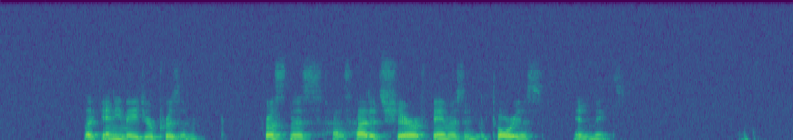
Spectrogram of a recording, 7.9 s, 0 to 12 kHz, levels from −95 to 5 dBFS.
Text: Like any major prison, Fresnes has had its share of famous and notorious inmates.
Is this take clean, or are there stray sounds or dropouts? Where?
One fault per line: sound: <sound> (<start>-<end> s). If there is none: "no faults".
no faults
